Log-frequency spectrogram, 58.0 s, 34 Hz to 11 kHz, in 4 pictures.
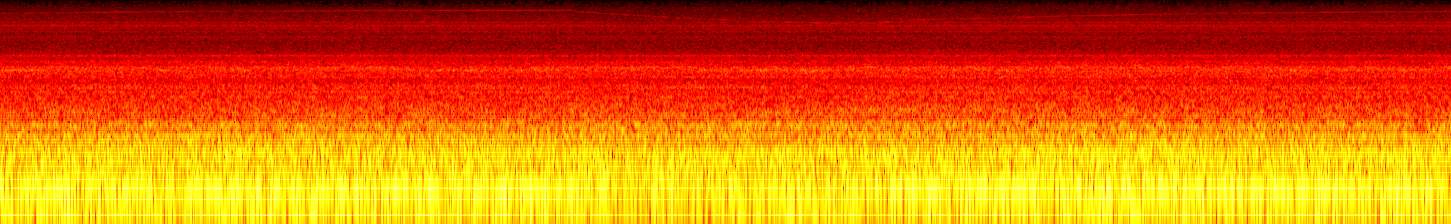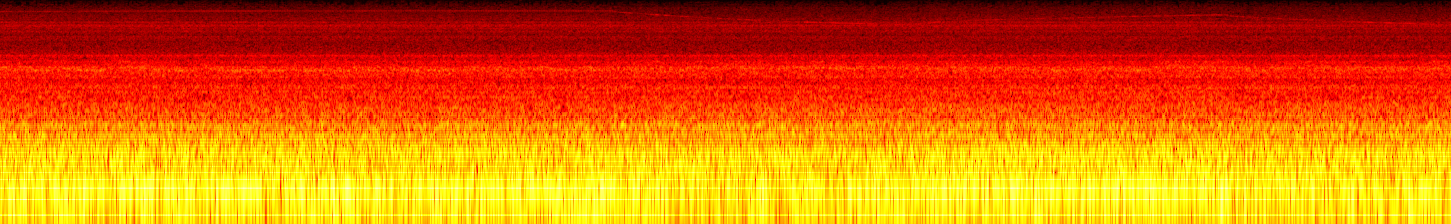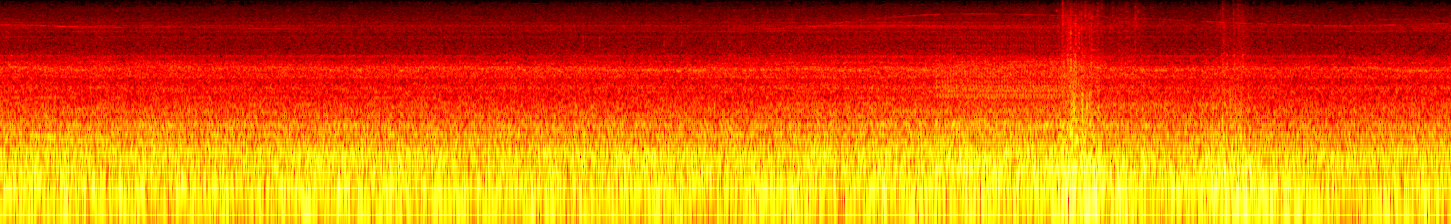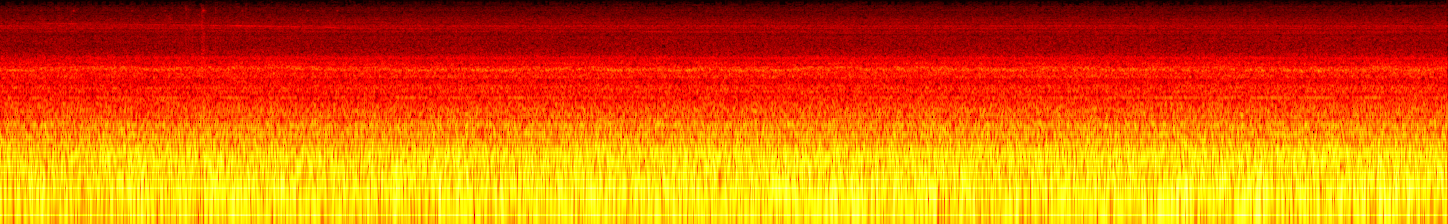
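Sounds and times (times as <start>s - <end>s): low engine rumble: 0.0s - 29.6s, 34.0s - 48.0s.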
